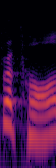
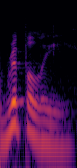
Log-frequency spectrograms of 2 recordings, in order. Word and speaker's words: Ripoll: know not legally uh everybody would call me Ripple riple riple Ripple oh I always hate that when people mispronounce my last name it's just rapole there's no I at the end yeah the common the first one is they put an i so rippley you know but uh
